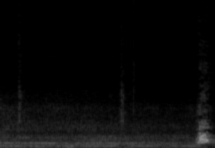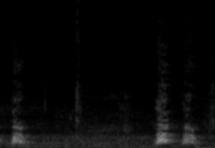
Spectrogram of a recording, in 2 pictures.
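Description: Dogs bark a few times in two pairs of sharp barks, moderately near, over a quiet background hum, during rooftop repairs.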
